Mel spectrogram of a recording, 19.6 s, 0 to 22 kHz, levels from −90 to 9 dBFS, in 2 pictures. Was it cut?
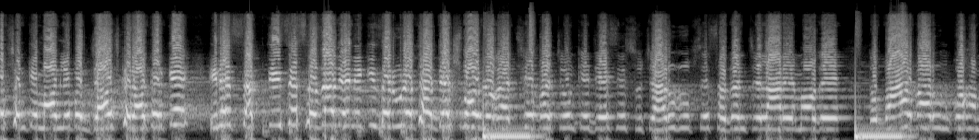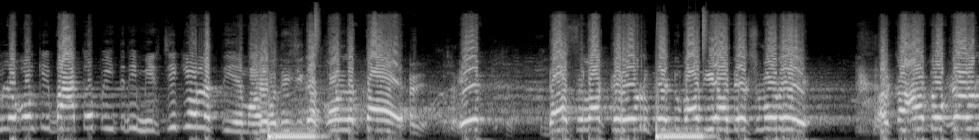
yes; 2 cuts; at 4.8 s, 12.5 s

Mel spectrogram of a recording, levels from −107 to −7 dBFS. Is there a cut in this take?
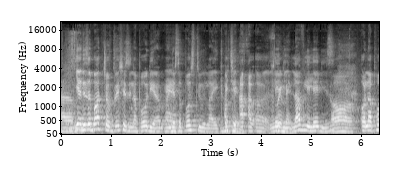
no; 0 cuts

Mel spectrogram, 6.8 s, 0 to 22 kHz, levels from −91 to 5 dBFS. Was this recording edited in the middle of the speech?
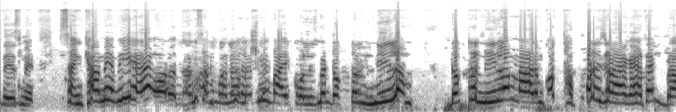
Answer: yes; 1 cut; at 2.3 s

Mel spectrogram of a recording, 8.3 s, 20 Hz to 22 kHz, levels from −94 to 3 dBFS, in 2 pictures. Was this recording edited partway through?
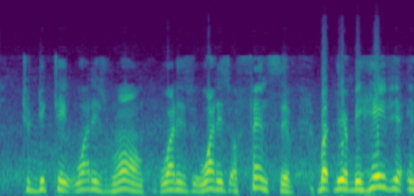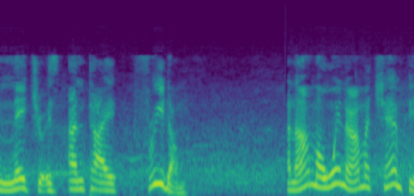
yes; 1 cut; at 7.0 s

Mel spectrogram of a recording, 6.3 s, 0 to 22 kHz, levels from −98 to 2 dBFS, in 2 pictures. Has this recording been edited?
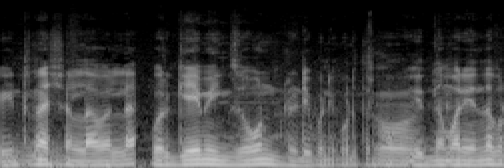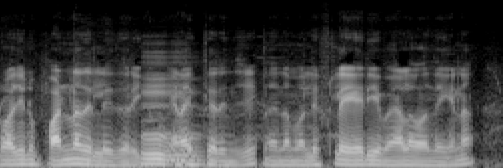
yes; 1 cut; at 4.7 s

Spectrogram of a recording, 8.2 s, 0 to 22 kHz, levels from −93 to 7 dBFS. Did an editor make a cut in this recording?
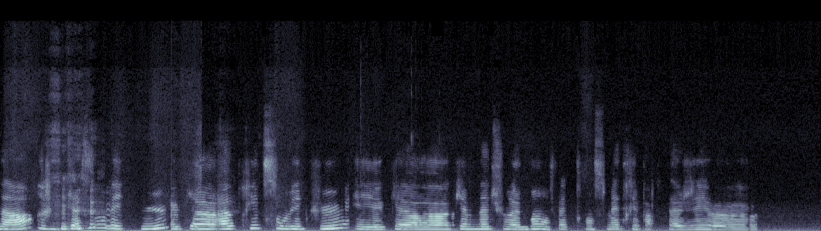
yes; 1 cut; at 1.8 s

